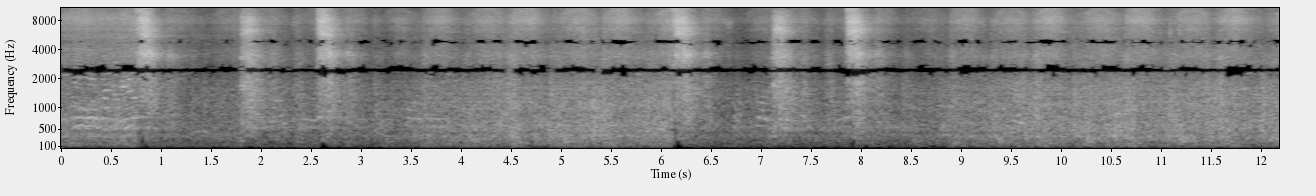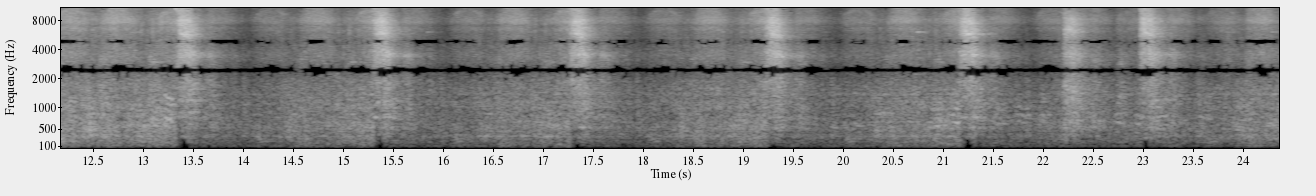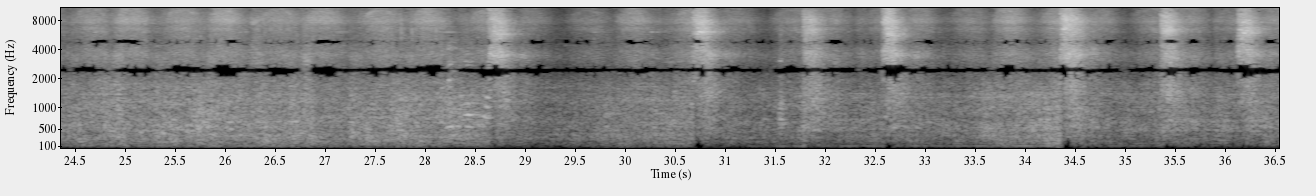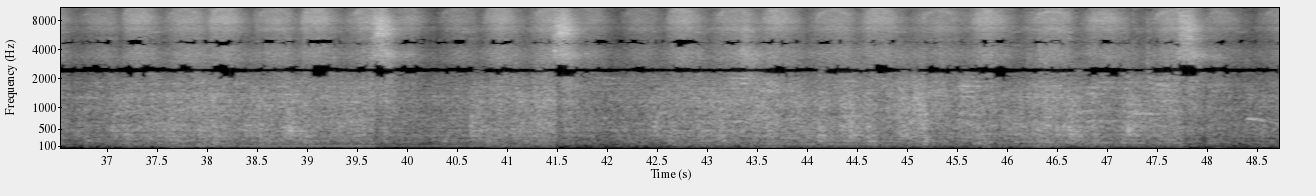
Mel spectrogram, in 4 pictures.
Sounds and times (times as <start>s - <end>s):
Speech: 0.0s - 1.2s, 1.8s - 4.2s, 6.7s - 7.9s, 13.0s - 13.6s, 20.2s - 23.4s, 25.0s - 26.8s, 28.0s - 29.0s, 45.2s - 48.7s
Heavy engine (low frequency): 0.0s - 48.7s.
